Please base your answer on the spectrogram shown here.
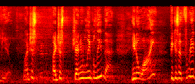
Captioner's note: laughing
